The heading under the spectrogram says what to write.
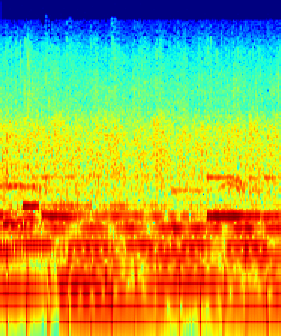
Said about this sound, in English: Come on, people of God. Can you give Jesus a hand clap of praise in the house today?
